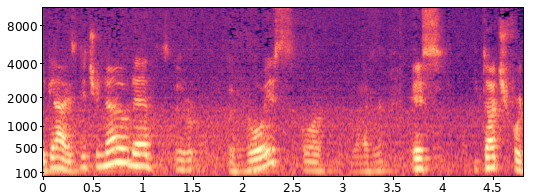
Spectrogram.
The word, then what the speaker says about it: Reus: Reus. Reus. That's kind of like how I would say it if I pronounced it in a French accent, so I can deal with that.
